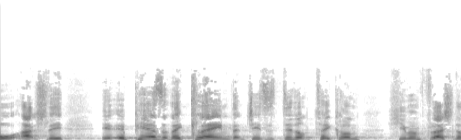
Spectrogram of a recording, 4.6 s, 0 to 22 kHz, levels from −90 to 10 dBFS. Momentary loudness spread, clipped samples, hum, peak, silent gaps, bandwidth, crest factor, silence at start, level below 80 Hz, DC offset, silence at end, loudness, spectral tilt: 12 LU; under 0.1%; none; -16 dBFS; none; 11.5 kHz; 20 dB; 0 s; -86 dBFS; under 0.1%; 0 s; -35 LUFS; -3.5 dB/octave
